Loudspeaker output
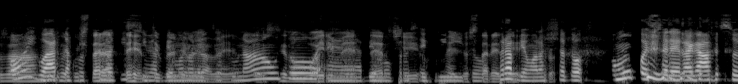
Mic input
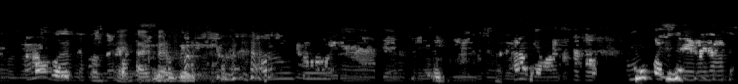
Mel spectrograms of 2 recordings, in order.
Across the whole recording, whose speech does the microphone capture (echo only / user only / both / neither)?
both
